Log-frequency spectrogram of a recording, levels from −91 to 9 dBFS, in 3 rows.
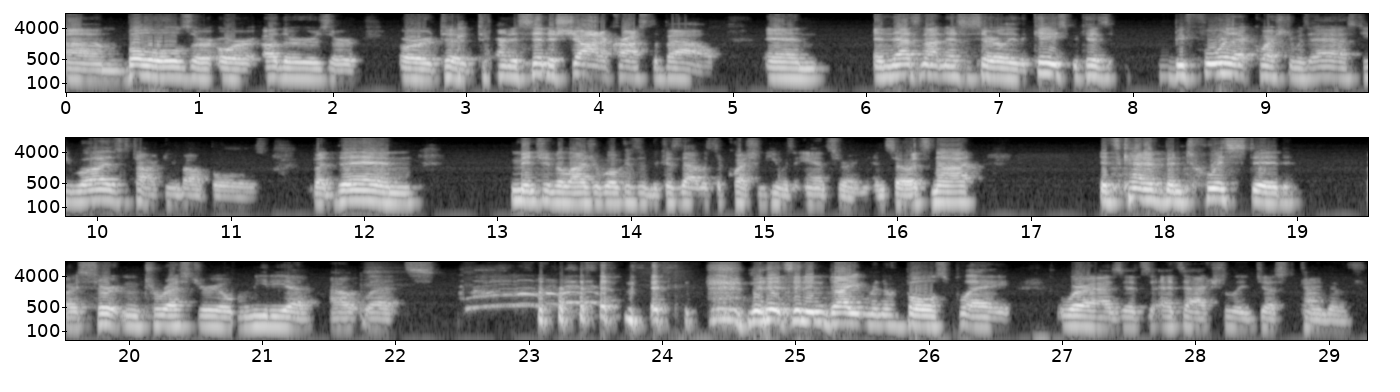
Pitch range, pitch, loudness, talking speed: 130-160 Hz, 145 Hz, -11 LUFS, 155 wpm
